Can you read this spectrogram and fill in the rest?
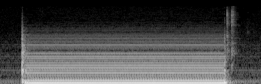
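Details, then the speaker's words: Canadian Admiral J104X/J105X console tube amplifier with oscillation fault: voltmeter probe on the input triode grid to read bias injects signal, producing a loud steady low buzz for about two seconds then cutting off; big hum from probing. "hum right big hum so bearing in mind that when I put my voltmeter on there I am also injecting it allow a signal any significant signal"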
